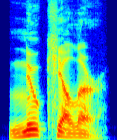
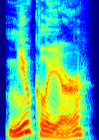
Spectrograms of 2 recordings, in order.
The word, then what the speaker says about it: nuclear: word nuclear don't say New Killer think of nuclear as a combination of new or new and clear say nuclear or nuclear I'm going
